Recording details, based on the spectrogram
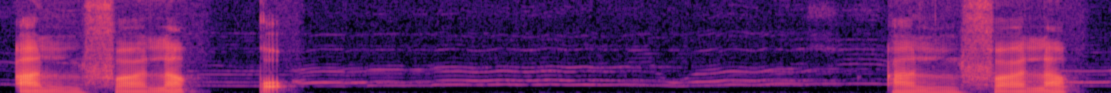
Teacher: Qalqalah kubro terdapat pada kalimat falaq. Qalqalah artinya suara yang memantul. Maka suara qaf di sini harus kita pantulkan.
